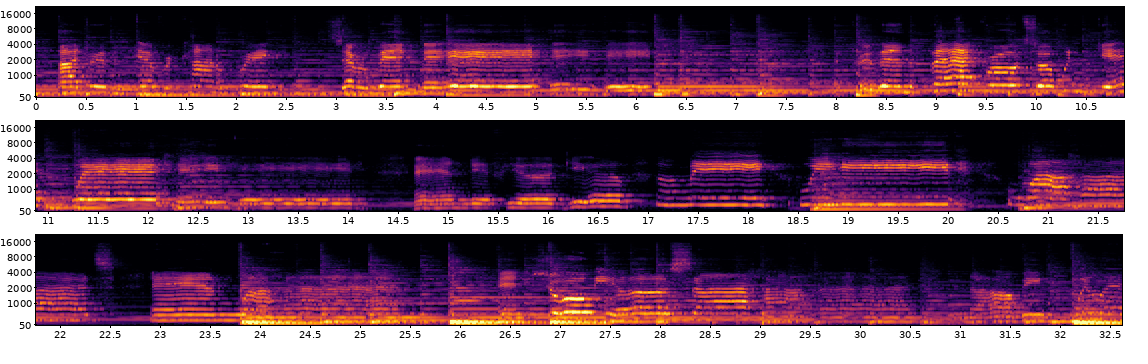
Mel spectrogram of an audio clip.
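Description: Steel-string acoustic guitar with a capo, strummed and picked in a country song, with a woman singing over parts of it. The playing thins to sparser single notes in the middle before full strummed chords return.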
